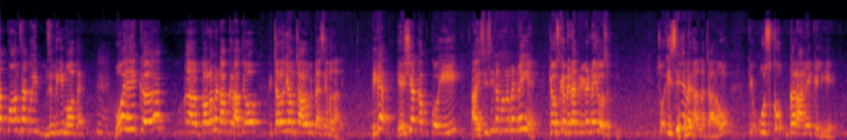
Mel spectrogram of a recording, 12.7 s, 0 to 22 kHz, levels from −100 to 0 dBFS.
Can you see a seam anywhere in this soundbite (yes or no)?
no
